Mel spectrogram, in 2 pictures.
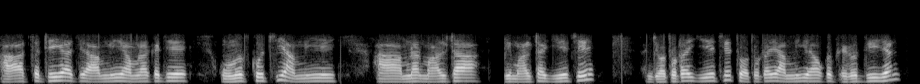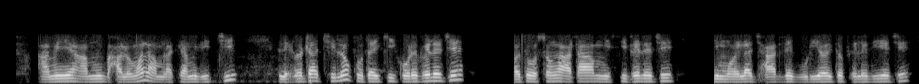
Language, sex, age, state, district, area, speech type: Bengali, male, 45-60, West Bengal, Hooghly, rural, conversation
